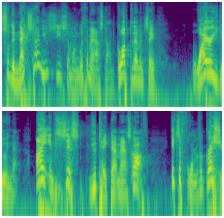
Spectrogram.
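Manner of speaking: put-on old-fashioned TV newsman reading voice. Retelling a TV host telling viewers about masks: imitating Tucker Carlson, Cronkite-esque newsman tone. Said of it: "Walter Cronkite-esque way".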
